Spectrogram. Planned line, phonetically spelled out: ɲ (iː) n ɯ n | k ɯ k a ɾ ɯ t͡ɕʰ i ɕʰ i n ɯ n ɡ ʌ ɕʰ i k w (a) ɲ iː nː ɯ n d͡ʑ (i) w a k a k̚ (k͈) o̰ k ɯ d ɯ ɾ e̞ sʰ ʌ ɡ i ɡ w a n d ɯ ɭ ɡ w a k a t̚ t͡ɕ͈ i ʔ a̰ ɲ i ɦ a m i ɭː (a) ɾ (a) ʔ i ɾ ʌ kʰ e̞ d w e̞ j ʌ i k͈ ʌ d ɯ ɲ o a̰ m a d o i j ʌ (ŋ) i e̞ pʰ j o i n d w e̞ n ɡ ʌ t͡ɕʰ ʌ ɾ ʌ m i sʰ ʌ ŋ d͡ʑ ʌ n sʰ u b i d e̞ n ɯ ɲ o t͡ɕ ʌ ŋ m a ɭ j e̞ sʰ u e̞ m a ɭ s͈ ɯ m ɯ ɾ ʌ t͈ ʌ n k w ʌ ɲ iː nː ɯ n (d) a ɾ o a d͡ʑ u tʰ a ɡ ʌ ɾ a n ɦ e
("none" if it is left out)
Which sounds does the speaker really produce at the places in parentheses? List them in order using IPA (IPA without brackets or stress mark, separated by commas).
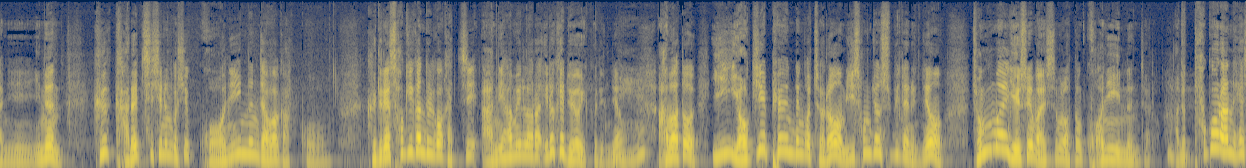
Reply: iː, ʌ, a, k͈, ʌ, a, ɡ, d͡ʑ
